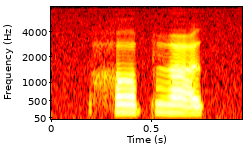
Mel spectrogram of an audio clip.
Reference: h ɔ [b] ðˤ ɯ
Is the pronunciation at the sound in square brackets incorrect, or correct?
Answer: incorrect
